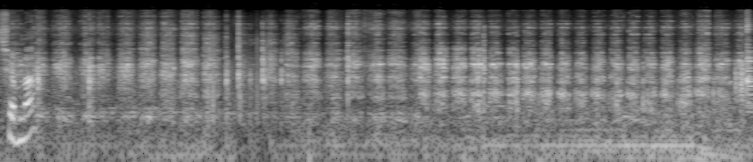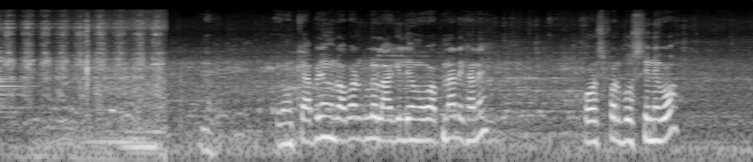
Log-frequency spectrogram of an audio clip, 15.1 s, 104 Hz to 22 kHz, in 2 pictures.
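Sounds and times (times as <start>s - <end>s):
abrasive scraping brake shoes: 0.0s - 9.2s.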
